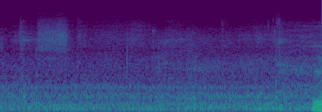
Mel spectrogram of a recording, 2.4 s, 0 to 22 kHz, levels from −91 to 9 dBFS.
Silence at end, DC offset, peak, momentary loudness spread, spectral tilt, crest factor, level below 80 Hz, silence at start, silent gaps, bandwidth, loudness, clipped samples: 0 s; under 0.1%; -22 dBFS; 3 LU; -6 dB/octave; 22 dB; -62 dBFS; 0 s; none; 16 kHz; -47 LUFS; under 0.1%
